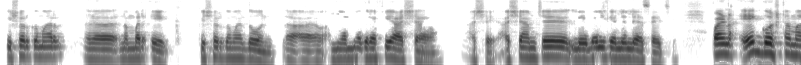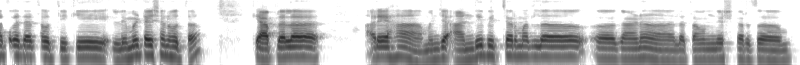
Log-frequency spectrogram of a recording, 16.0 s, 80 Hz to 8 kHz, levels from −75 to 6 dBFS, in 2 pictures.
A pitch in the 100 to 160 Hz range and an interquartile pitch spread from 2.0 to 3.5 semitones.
Yes: medium, 140 Hz; average, 3.0 semitones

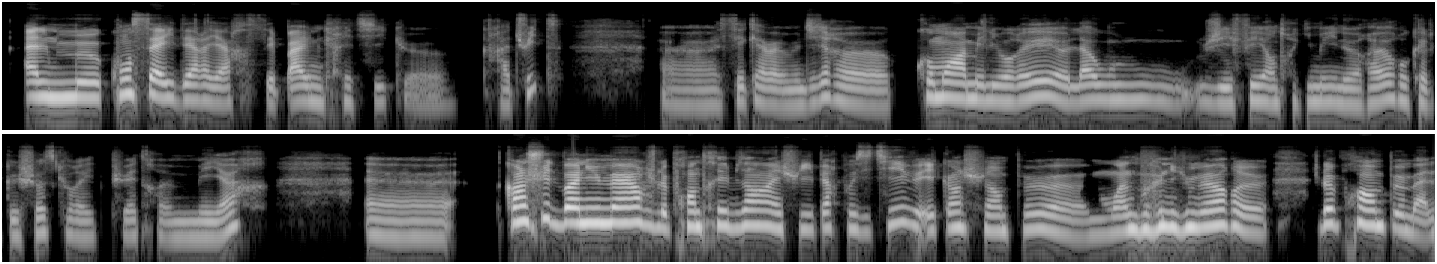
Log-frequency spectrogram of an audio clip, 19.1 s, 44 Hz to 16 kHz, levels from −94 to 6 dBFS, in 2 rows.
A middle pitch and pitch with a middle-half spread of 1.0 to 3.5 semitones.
No: medium, 180 Hz; average, 5.2 semitones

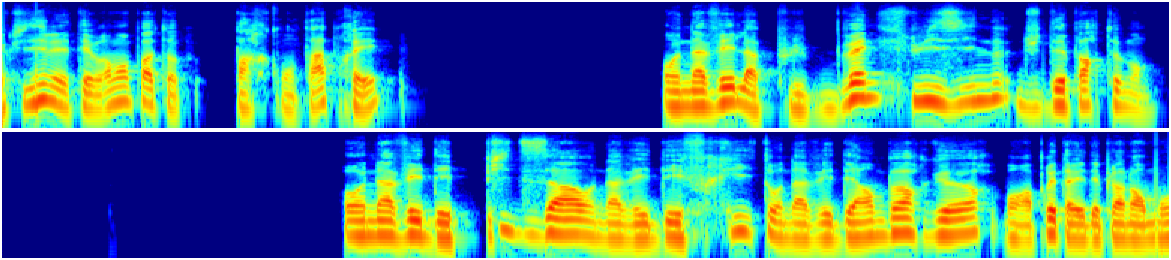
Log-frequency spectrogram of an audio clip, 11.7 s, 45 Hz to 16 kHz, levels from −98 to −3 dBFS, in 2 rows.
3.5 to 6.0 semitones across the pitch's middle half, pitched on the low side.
Yes: average, 4.0 semitones; low, 130 Hz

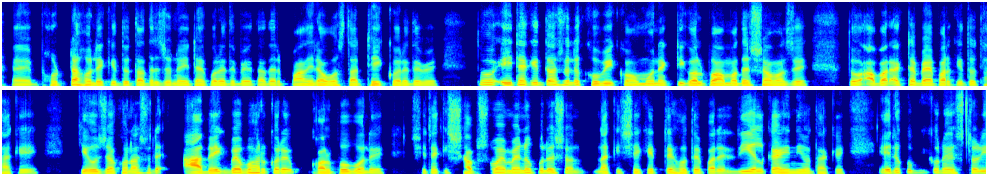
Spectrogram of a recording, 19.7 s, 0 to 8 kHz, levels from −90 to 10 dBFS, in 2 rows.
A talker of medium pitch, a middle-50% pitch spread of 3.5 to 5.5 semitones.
Yes: medium, 145 Hz; average, 3.9 semitones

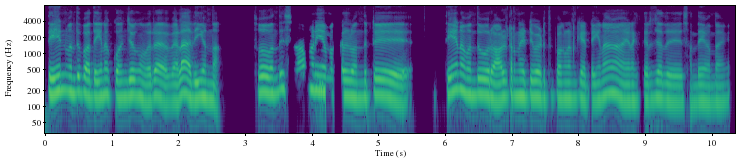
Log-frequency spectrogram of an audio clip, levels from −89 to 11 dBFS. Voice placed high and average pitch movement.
No: medium, 150 Hz; average, 3.2 semitones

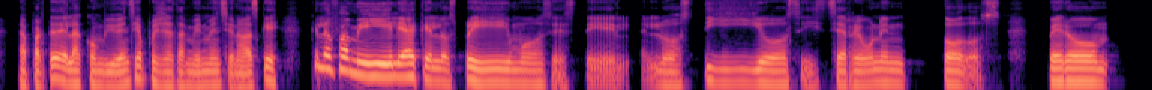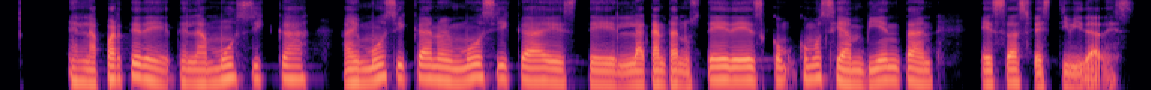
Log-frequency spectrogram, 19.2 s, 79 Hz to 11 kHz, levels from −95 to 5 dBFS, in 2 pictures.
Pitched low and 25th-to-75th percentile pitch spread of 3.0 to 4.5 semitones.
Yes: low, 125 Hz; average, 3.9 semitones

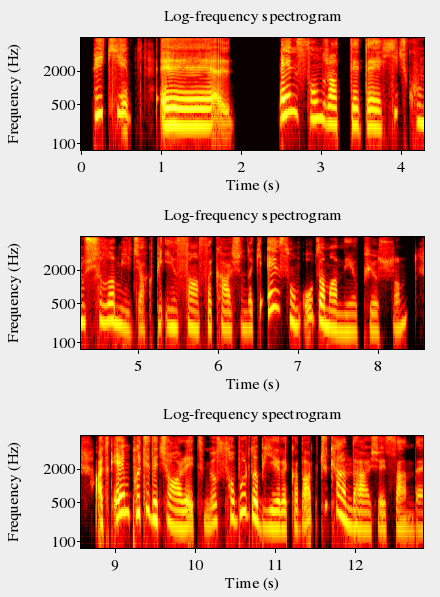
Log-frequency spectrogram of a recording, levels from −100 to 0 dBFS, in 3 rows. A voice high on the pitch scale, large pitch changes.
Yes: high, 210 Hz; wide, 6.3 semitones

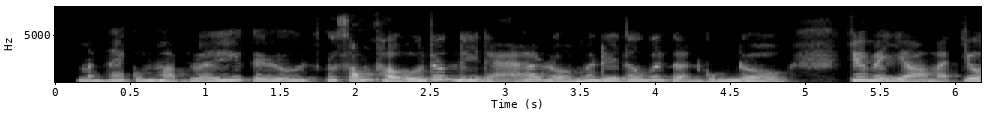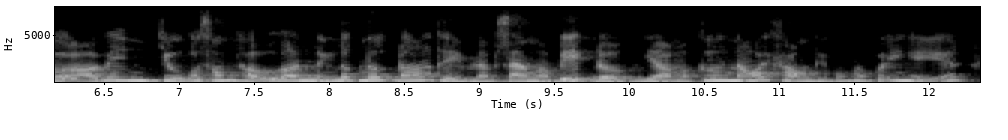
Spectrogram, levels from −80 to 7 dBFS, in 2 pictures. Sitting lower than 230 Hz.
No: high, 245 Hz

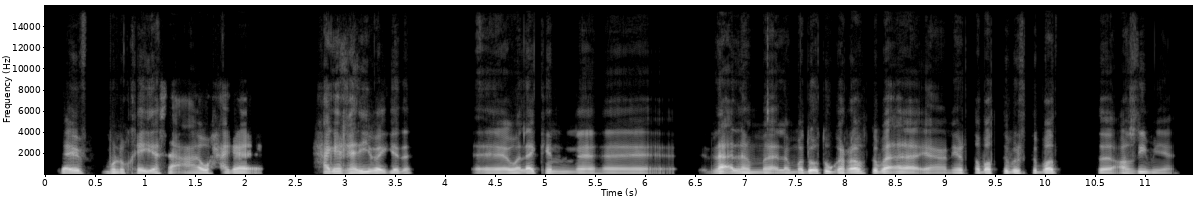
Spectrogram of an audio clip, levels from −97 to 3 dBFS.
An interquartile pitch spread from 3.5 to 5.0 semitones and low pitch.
No: average, 3.1 semitones; low, 115 Hz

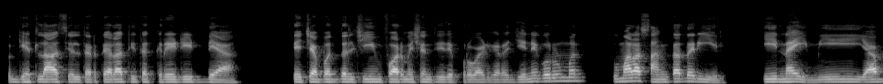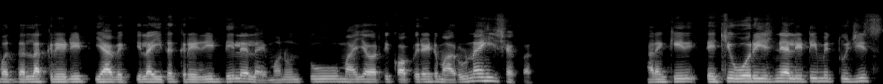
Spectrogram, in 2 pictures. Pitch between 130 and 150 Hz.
No: low, 120 Hz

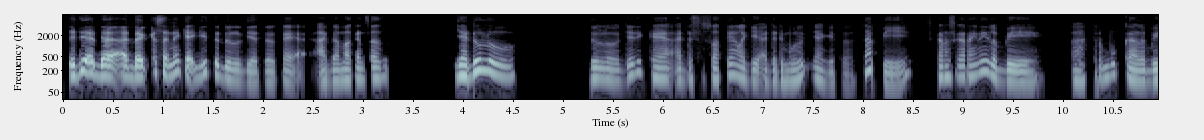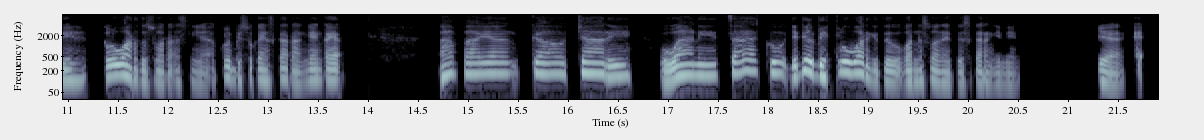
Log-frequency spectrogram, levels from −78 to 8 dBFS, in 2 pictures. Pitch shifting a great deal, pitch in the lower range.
Yes: wide, 7.1 semitones; low, 125 Hz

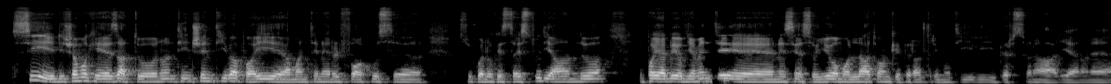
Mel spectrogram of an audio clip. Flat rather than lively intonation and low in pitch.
Yes: narrow, 2.3 semitones; low, 125 Hz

